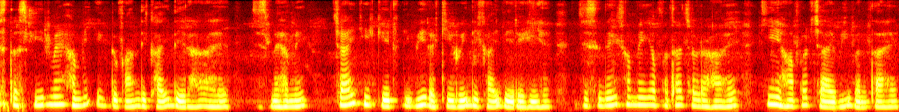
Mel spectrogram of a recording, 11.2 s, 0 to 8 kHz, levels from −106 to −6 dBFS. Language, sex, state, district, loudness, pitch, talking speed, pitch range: Hindi, female, West Bengal, Dakshin Dinajpur, -16 LUFS, 165 Hz, 195 wpm, 155-195 Hz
